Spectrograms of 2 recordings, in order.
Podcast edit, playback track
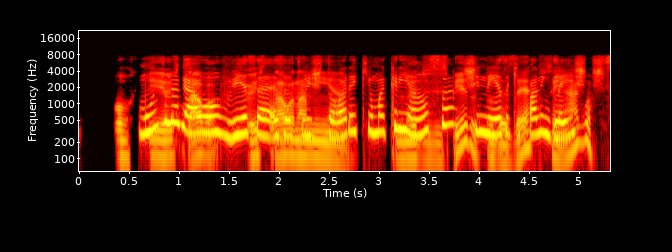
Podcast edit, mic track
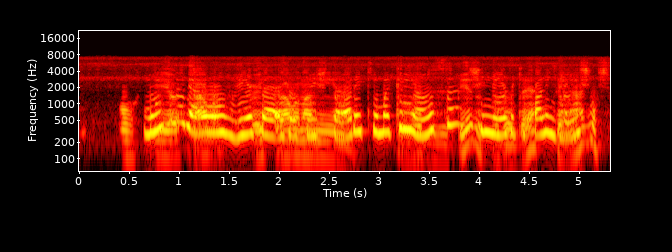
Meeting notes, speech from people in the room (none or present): none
